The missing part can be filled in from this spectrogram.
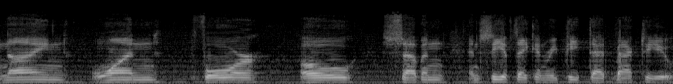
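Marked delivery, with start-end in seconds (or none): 0.0-4.5 bored, flat monotone, very slow, one word per second. Reading numbers for someone to repeat back, boring monotone, one per second. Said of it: "in your most boring, monotone, one per second voice".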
